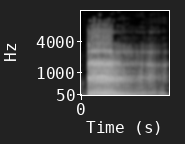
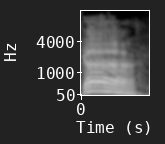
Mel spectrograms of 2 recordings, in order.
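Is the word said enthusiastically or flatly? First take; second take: flatly; enthusiastically. First: The word is said flatly, with little energy. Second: The word is said with lively, enthusiastic energy.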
